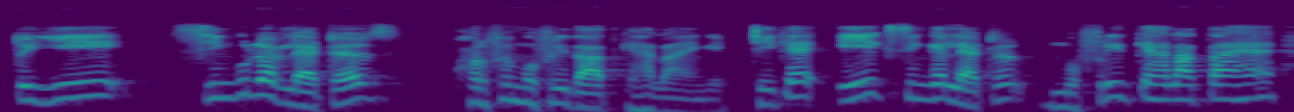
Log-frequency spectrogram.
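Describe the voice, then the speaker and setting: A man's voice: on the high side, a bit bright. Man, instructional lesson, step-by-step explaining, frequent check-ins, rhetorical questions, muffled lo-fi sound. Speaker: Quran reading teacher.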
